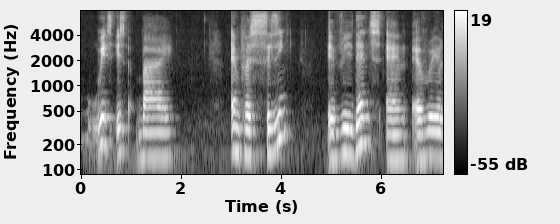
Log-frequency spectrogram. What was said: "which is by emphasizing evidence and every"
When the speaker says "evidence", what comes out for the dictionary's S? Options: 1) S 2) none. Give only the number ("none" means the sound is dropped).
1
